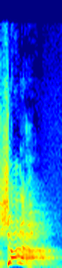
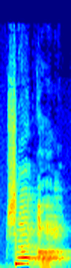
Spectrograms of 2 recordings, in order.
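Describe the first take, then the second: First: Sudden high shout of shut up; mock snap. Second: Said in the usual way. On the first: Speaker snapping at the teacher to shut up, high shout. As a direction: bark it at her, pitched way up.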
